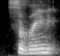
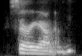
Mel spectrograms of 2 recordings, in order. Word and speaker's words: Sariana: Serini, how do you pronounce it? Shadiana? Sariana.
